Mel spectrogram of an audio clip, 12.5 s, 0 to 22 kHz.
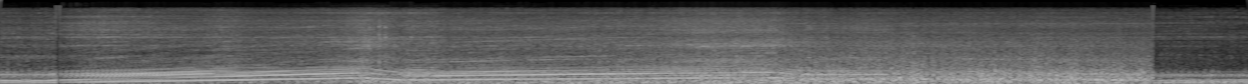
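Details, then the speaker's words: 1972 Honda CB750 with plugs cleaned and points rechecked: revs climb and settle unevenly, stumbling as cylinders drop out. Intermittent misfire; suspected dirty contacts in the right handlebar control that carries ignition power. "Well, this may or may not be the fix, but I started disassembling the right bar control because that is what ignition power runs through, and I feel like it had like dirty contacts."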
